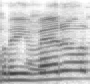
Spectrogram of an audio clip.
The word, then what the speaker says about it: Rivero: Rivero, like a river with an O at the end and underscore.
